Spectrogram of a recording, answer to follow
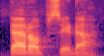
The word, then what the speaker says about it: Pteropsida: Here P is silent, so we are calling it Pteropsida.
